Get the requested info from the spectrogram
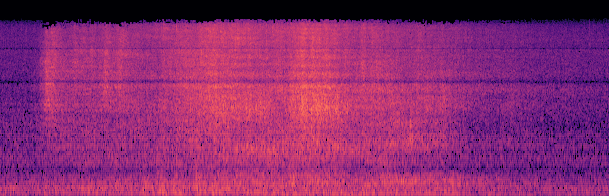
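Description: A passing vehicle: a steady rushing noise swells over a few seconds, peaks about midway, then fades away.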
